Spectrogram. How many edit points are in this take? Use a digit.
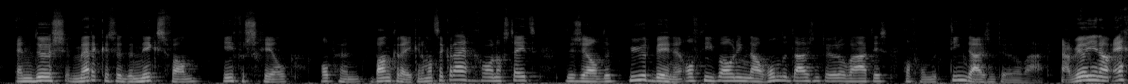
1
